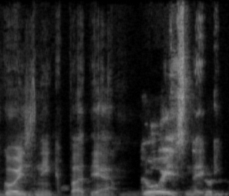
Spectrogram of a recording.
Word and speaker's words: Gojznik: talking today with church guznick guznick yeah it's hard it's hard to pronounce it it's like it's pronounced goes Nick but yeah go is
